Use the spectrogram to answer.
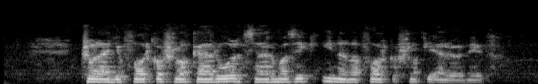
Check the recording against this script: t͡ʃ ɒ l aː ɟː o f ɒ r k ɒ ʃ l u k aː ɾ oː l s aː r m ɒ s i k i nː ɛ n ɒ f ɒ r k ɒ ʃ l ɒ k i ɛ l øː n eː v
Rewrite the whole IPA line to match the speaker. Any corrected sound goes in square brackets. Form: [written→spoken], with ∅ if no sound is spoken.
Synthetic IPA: t͡ʃ ɒ l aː ɟː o f ɒ r k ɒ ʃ l [u→ɒ] k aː ɾ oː l s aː r m ɒ [s→z] i k i nː ɛ n ɒ f ɒ r k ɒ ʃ l ɒ k i ɛ l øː n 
